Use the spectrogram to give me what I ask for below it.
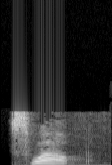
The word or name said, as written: swelp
